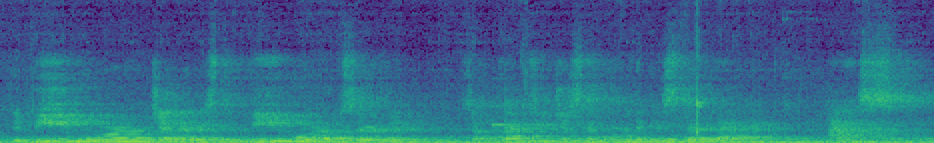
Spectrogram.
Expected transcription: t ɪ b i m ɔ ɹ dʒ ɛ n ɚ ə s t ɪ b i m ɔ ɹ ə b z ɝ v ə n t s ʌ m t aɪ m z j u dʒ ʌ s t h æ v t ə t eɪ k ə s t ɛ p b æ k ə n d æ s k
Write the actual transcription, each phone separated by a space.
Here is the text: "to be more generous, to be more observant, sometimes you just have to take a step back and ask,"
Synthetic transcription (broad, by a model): t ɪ b i m ɔ ɹ dʒ ɛ n ɚ ə s t ɪ b i m ɔ ɹ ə b z ɝ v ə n s ʌ m t aɪ m z j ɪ dʒ ʌ s t h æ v t ə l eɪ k ə s t ɛ p b æ k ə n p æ s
